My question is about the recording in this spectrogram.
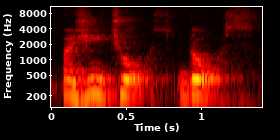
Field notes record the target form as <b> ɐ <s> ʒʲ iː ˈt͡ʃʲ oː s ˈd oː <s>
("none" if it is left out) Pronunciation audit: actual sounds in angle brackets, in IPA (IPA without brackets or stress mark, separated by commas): p, none, s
